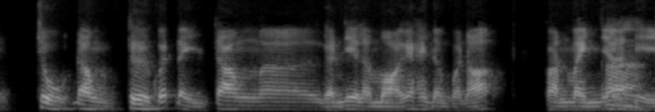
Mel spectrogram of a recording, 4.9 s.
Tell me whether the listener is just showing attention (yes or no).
yes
